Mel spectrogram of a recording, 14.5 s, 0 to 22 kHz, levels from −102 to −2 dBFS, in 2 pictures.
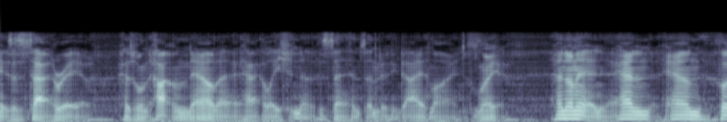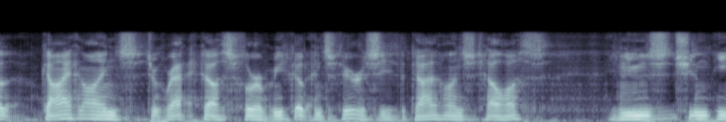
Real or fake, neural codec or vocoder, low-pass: fake; autoencoder, 22.05 kHz, a latent of 192 numbers a frame, VITS, trained on many speakers; 7.2 kHz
